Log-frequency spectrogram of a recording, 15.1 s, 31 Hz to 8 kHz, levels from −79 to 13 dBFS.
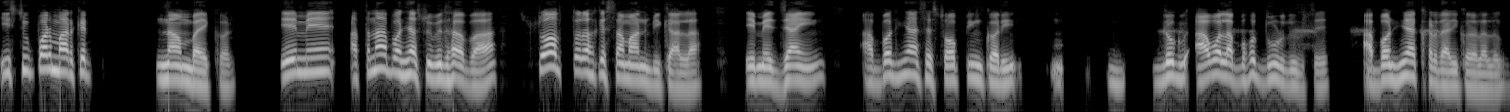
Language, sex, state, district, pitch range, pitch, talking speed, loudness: Bhojpuri, male, Bihar, Saran, 130-200 Hz, 160 Hz, 150 wpm, -18 LUFS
